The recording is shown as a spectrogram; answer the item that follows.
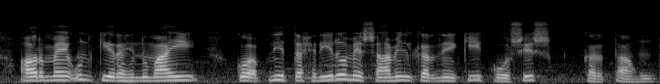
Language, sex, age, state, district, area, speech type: Urdu, male, 18-30, Uttar Pradesh, Muzaffarnagar, urban, spontaneous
